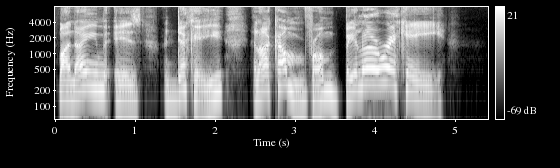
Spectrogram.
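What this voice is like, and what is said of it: Put-on Essex accent. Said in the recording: “How's your Essex? ... It's not an Essex accent. ... the modern interpretation of an Essex accent. That's far too much diction there.”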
